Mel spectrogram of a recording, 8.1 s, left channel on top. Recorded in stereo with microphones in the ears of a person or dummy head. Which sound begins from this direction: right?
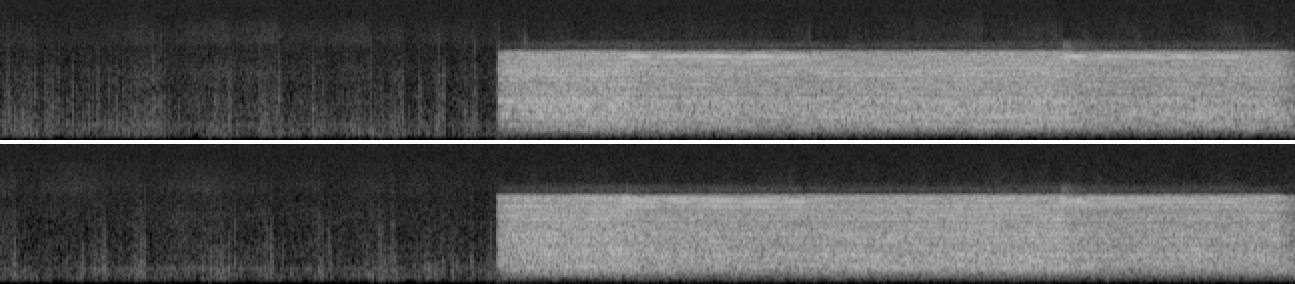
A buzzer, at 3.1 s.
